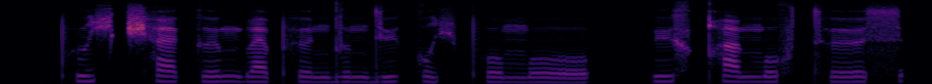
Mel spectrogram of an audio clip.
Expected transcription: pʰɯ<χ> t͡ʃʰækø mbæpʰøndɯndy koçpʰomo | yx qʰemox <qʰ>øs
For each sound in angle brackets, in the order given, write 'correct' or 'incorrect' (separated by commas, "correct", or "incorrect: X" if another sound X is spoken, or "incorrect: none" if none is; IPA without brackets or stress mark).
incorrect: ç, incorrect: tʰ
